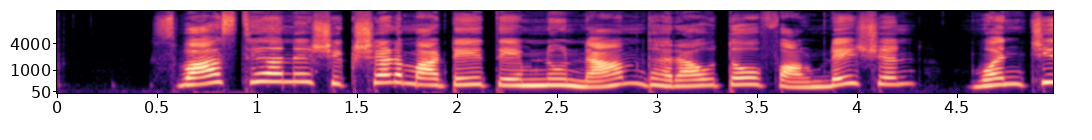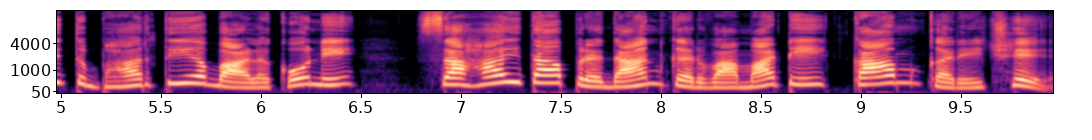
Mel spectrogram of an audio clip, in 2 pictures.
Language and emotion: Gujarati, neutral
